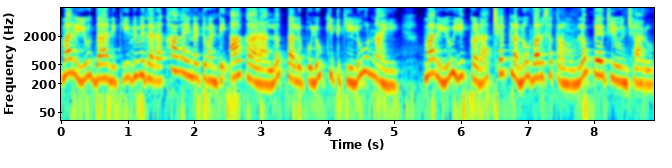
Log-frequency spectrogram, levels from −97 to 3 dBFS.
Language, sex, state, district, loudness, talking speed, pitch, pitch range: Telugu, female, Andhra Pradesh, Guntur, -18 LUFS, 110 wpm, 260 Hz, 225-300 Hz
